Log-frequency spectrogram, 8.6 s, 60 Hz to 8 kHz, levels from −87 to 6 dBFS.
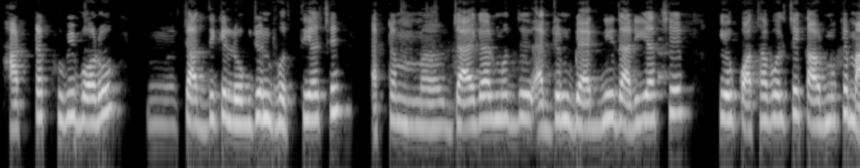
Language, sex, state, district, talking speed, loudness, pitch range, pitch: Bengali, female, West Bengal, North 24 Parganas, 165 wpm, -15 LUFS, 215-265 Hz, 245 Hz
